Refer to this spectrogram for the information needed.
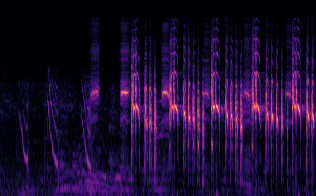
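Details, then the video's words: Native grey francolin from Pakistan, recorded as a hunting-season calling bird: faint scattered notes open, then from midway a loud run of harsh, rapid, ringing syllables repeated in quick, uneven bursts. "dasi goray teetar fricolian voice calling teetar"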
